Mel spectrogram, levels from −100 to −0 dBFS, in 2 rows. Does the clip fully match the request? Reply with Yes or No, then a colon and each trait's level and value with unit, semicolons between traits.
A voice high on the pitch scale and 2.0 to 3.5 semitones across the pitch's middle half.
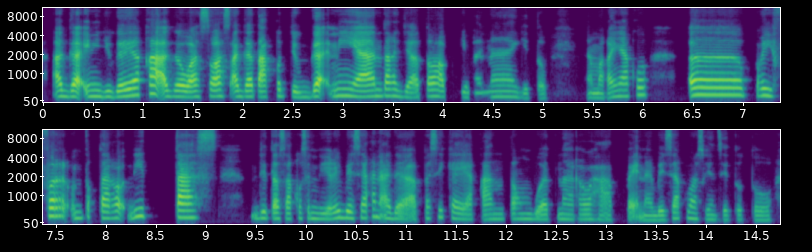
No: high, 205 Hz; average, 4.3 semitones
